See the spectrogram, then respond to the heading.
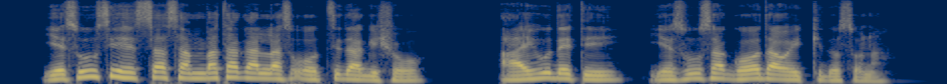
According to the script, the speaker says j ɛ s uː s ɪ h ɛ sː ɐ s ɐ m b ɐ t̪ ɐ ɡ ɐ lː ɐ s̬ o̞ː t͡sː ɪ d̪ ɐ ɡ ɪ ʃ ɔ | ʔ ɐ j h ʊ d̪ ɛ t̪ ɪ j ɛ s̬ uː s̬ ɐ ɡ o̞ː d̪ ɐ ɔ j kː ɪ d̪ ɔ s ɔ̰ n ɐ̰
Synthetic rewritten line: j ɛ s uː s ɪ h ɛ sː ɐ s ɐ m b ɐ t̪ ɐ ɡ ɐ lː ɐ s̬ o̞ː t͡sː ɪ d̪ ɐ ɡ ɪ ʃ ɔ | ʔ ɐ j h ʊ d̪ ɛ t̪ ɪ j ɛ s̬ uː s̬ ɐ ɡ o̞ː d̪ ɐ ɔ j kː ɪ d̪ ɔ s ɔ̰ n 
